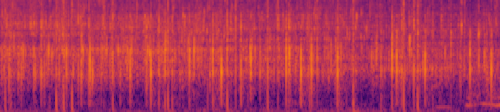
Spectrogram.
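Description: Dried red chillies fry in mustard oil for a tempering, giving a steady close crackling sizzle with rapid popping spatters throughout.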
